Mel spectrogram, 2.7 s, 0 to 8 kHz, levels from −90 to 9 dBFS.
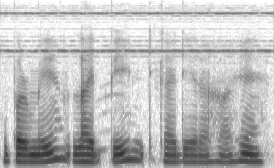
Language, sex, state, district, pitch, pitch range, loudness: Hindi, male, Arunachal Pradesh, Longding, 120 Hz, 115-130 Hz, -18 LUFS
